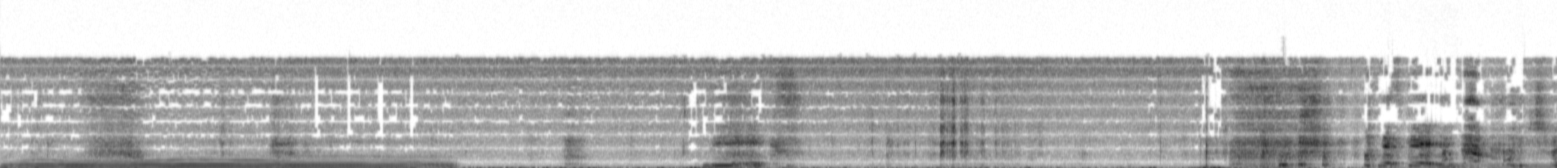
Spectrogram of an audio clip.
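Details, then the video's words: Arguing cats open with a deep, throaty, wavering yowl lasting about four seconds. Scuffling, thumps and a shorter mid-pitched cry follow, then a burst of higher, chaotic squalling near the end over constant low background noise. "Crazy arguing cats"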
